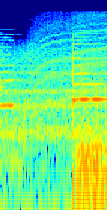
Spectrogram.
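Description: A longer, higher start tone sounds.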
